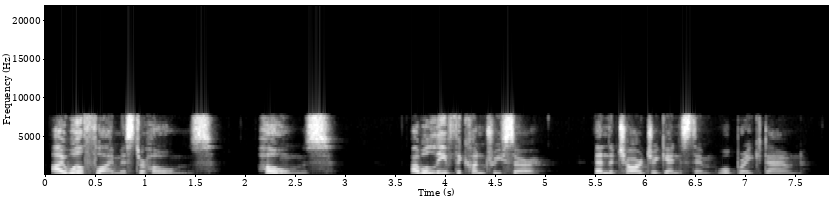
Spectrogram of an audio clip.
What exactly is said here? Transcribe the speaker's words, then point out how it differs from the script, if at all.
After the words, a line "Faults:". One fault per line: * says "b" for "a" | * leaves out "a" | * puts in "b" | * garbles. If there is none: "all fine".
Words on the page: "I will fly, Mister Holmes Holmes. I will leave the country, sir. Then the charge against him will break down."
"I will fly, Mister Holmes Holmes. I will leave the country, sir. Then the charge against him will break down."
Faults:
all fine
